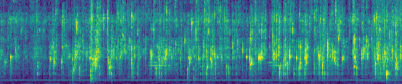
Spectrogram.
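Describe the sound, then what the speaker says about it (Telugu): Sliced onions frying in a hot pan give a soft, continuous sizzle with occasional stirring scrapes and clinks, fairly quiet and close, with no talking. "ఉల్లిపాయలు వేసానండి."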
